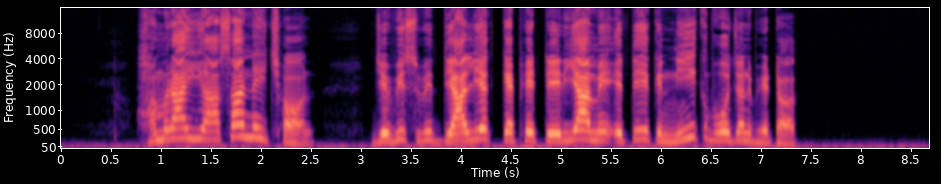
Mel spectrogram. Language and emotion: Maithili, surprised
